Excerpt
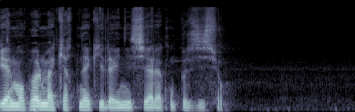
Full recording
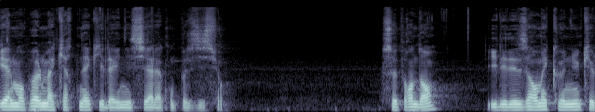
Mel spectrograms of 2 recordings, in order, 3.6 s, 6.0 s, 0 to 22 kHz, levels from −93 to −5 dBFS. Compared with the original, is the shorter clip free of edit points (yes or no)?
yes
